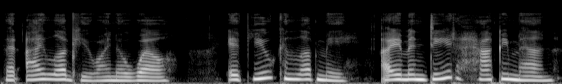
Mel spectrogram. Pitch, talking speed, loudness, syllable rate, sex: 210 Hz, 190 wpm, -14 LUFS, 4.1 syllables/s, female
